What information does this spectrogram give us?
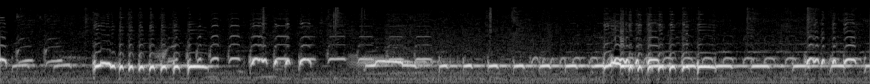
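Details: Female zebra doves of the local and Bangkok types, calling to lure males. Loud bursts of clipped, stammering coos alternate with sustained tones and quick repeated notes.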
